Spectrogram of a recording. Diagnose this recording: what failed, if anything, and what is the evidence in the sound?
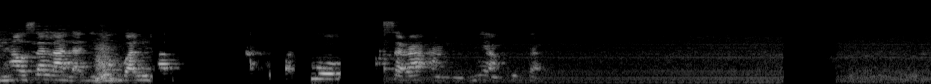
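Speech suppressed in double talk at 1.52–1.8 s, 2.23–3.56 s and 3.72–3.85 s: the speech dips by roughly 30 to 40 dB, likely call-processing echo suppression during overlapping talk.

Background gated by the echo canceller at 7.85–8.41 s: call processing clamps the microphone while the loudspeaker plays, so room sound drops about 40 dB, then returns.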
